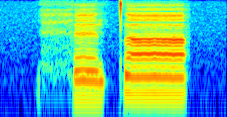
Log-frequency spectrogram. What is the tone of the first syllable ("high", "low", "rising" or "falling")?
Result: low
